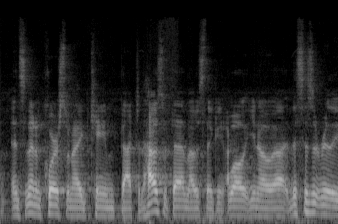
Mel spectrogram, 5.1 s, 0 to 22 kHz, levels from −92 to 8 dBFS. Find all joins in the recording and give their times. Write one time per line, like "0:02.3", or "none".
0:03.4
